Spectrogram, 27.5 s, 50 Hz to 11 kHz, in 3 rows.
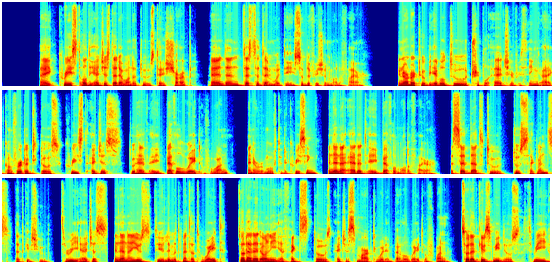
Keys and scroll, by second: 0.2 alt+a, 0.8 Tab, 7.2 n, 8.7 KP_1, 8.9 KP_Enter, 12.5 0, 12.8 ., 13.1 0, 13.5 2, 14.0 Return, 18.7 0, 19.0 Return.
